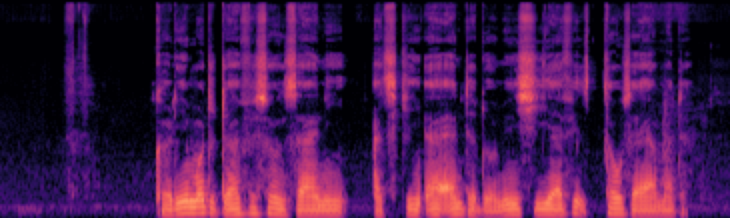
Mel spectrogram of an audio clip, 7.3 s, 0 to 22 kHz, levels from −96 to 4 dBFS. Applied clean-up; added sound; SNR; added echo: none; none; none; none.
